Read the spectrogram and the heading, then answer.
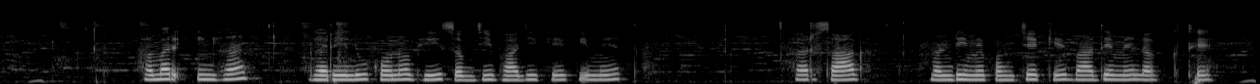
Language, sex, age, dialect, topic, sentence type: Chhattisgarhi, female, 25-30, Northern/Bhandar, banking, statement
